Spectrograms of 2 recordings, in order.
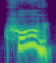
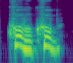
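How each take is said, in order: First: खूब with a long oo; drawn-out vowel. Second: खूब said short, "khub"; not drawn out. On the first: Teacher corrects the short reading, खूब drawn out. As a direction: stretch खूब out, khoob. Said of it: "खींच कर पढ़ रहे हैं". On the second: Teacher repeats the mistaken reading, खूब cut short. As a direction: keep the oo in खूब brief. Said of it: "नहीं, खूब". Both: Shown as a demonstration.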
